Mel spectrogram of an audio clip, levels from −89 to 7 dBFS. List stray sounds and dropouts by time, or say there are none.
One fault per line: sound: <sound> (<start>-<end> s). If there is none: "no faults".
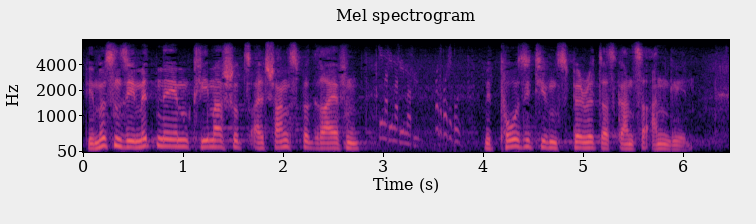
sound: chirp (3.0-3.8 s)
